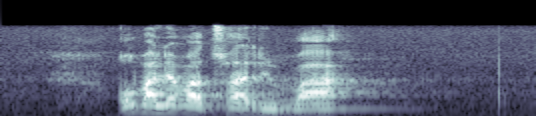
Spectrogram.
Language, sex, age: Northern Sotho, male, 23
